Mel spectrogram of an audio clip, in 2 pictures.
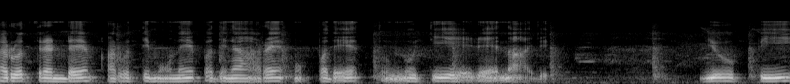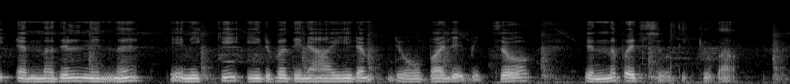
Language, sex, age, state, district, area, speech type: Malayalam, female, 60+, Kerala, Malappuram, rural, read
